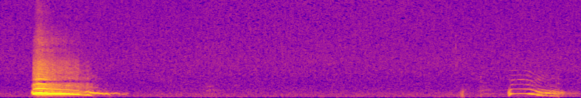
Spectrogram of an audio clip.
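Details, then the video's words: Two owls exchange calls at night over a meadow on Rattenbury Rd: a strong, low hoot drawn out and dropping at the end, then after a long silence a fainter, shorter reply. "Owl Calling on Rattenbury Rd"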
